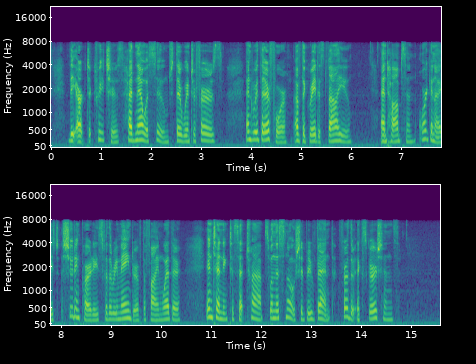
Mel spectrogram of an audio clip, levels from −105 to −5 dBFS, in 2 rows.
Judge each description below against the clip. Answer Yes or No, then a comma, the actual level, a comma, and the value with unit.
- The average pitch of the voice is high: No, medium, 180 Hz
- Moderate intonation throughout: Yes, average, 3.9 semitones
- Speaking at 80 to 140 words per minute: No, average, 150 wpm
